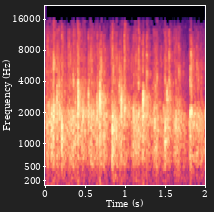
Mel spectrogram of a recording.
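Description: Church congregation applauding during a Spanish-language sermon, a steady dense clapping throughout with no speech over it.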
